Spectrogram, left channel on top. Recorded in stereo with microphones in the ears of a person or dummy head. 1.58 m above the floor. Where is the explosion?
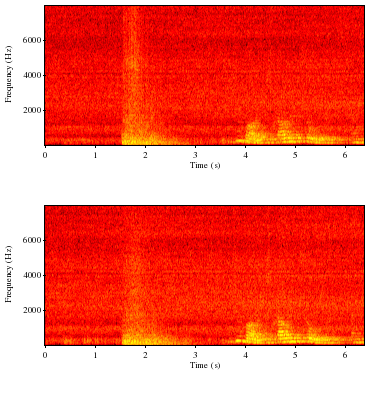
80° left, 0.5 m.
